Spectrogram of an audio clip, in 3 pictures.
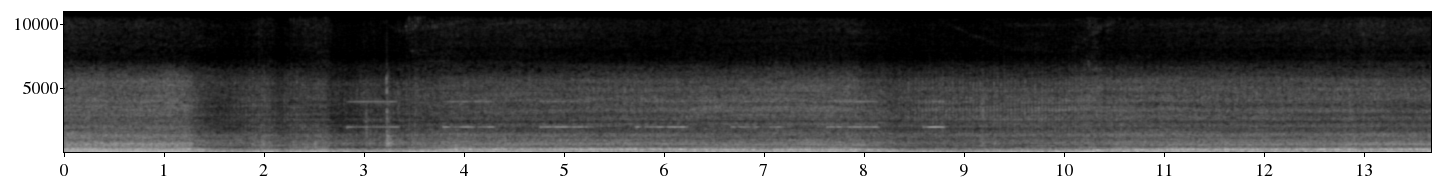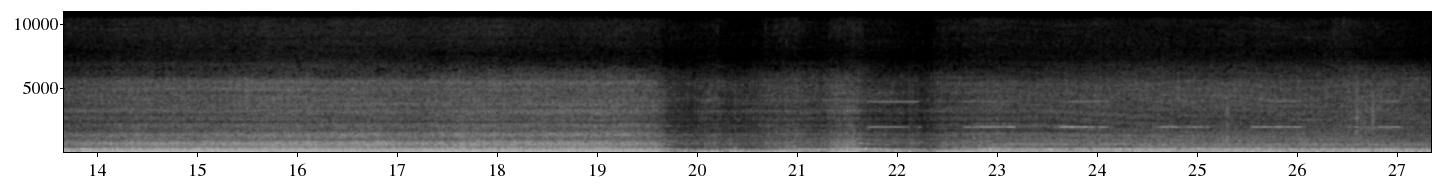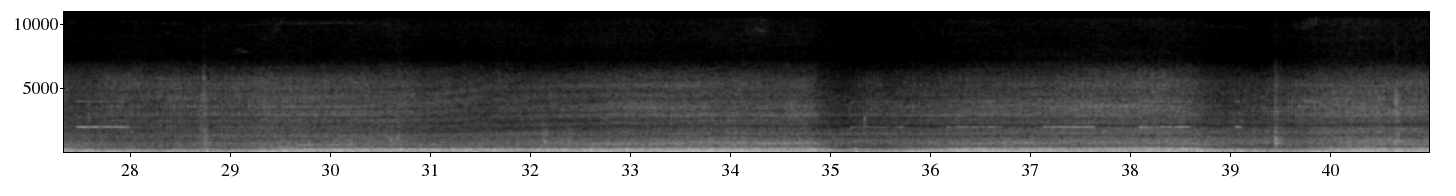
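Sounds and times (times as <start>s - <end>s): diesel engine working under load: 0.0s - 40.9s
reversing alarm beeping: 2.8s - 8.8s, 21.7s - 28.1s, 35.2s - 39.2s.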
